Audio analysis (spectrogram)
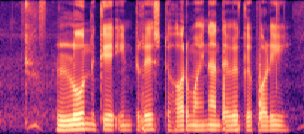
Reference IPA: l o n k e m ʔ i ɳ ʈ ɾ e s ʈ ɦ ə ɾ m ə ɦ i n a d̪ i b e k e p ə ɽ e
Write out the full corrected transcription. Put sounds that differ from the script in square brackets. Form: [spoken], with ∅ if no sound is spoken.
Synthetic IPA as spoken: l o n k e [∅] ʔ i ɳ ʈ ɾ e s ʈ ɦ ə ɾ m ə ɦ i n a d̪ [e] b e k e p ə ɽ [i]

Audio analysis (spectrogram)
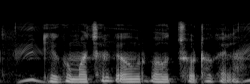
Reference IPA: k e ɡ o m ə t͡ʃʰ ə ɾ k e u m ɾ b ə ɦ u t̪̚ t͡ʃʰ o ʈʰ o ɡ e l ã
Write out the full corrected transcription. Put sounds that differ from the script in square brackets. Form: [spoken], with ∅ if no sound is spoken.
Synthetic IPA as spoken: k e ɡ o m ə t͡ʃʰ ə ɾ k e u m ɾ b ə ɦ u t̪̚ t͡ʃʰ o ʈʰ o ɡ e l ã

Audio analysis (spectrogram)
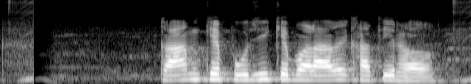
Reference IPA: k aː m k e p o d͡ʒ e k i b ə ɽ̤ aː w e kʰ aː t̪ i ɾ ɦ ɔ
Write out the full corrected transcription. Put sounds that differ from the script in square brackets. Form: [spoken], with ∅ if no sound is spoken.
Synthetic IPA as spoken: k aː m k e p [u] d͡ʒ [i] k [e] b ə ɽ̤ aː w e kʰ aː t̪ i ɾ ɦ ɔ

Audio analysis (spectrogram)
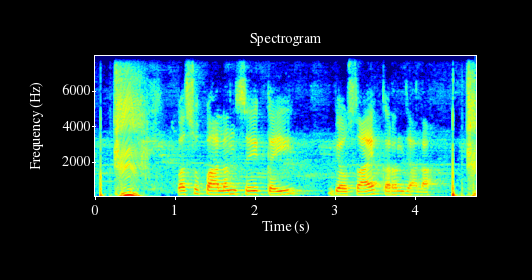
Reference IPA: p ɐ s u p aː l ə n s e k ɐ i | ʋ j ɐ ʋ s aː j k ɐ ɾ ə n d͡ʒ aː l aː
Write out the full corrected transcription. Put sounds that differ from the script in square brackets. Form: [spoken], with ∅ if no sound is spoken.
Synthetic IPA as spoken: p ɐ s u p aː l ə n s e k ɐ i | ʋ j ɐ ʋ s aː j k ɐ ɾ ə n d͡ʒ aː l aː

